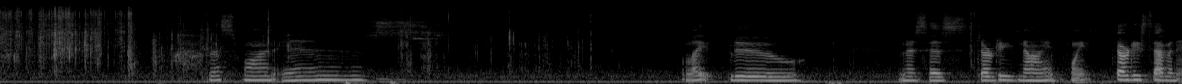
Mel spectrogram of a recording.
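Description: Plastic packaging crinkles and rustles as hands handle it.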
